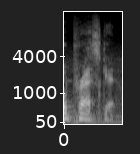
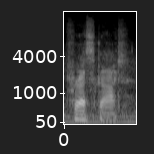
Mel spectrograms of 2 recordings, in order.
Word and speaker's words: Prescott: We do know Prescat. Neither Chris nor I would ever would ever pronounce it Prescott.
